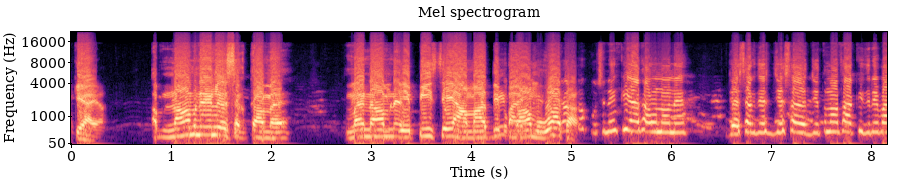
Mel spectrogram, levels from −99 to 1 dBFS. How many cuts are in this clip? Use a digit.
1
